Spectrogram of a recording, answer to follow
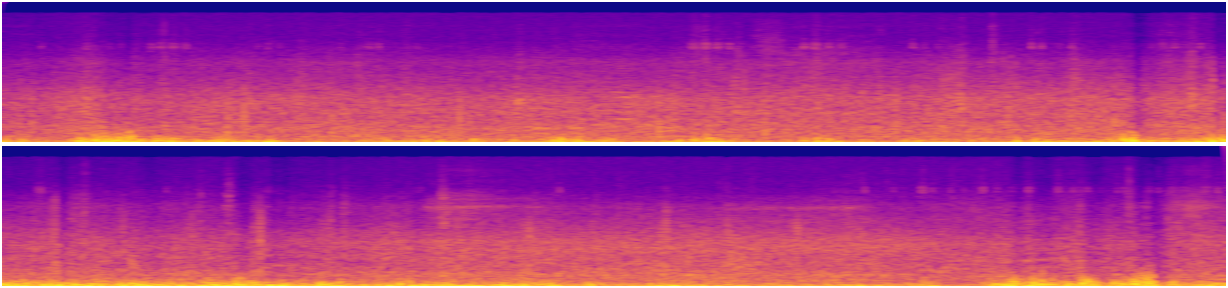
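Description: Wind buffeting the camera's microphone outdoors, a loud low rumble that rises and falls in gusts.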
